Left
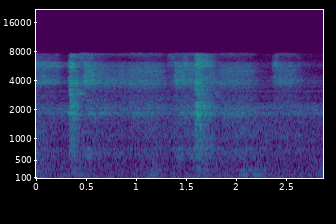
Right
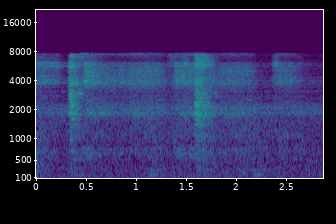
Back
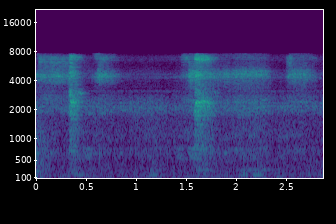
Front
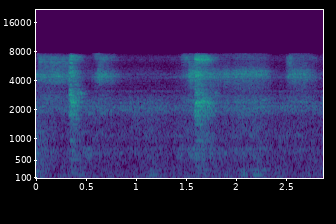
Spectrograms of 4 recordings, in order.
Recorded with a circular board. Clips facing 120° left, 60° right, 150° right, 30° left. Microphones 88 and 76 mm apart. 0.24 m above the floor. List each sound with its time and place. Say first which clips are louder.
0.3 s a hiss: even, even; 165° left, 1.6 m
